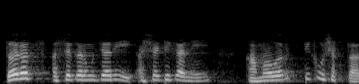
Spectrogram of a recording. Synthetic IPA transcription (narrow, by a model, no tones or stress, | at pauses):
t̪əɾət͡səsekəɾmət͡ɕaɾiːʔəɕaʈikaɽ̃iː | kamaʋəɾʈikuːɕəkt̪at̪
